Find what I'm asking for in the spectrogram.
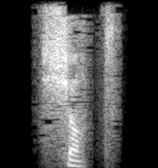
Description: Προφορά
{ʃɒt}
